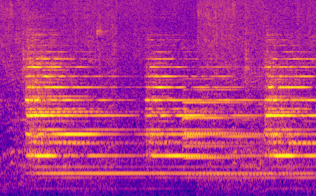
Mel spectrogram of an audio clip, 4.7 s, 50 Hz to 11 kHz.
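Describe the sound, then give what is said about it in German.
Church bells of St. Martini, a nearly 700-year-old brick church in Emmerich on the Rhine, ring out loudly with rich, sustained metallic tones, three strikes overlapping as each new peal swells over the lingering hum of the last. No voices are heard. “Die Backsteinkirche St. Martini, fast 700 Jahre alt, wurde immerhin wieder aufgebaut.”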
